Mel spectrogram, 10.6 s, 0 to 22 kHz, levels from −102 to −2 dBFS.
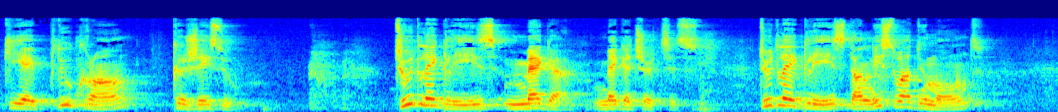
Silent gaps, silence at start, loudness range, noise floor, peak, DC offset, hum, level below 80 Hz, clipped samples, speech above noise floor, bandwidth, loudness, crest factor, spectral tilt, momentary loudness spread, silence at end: none; 0.05 s; 5 LU; -58 dBFS; -2 dBFS; under 0.1%; none; -70 dBFS; under 0.1%; 33 dB; 11.5 kHz; -25 LUFS; 26 dB; -2.5 dB/octave; 16 LU; 0.7 s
